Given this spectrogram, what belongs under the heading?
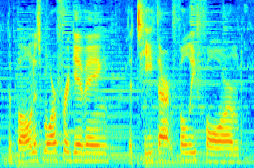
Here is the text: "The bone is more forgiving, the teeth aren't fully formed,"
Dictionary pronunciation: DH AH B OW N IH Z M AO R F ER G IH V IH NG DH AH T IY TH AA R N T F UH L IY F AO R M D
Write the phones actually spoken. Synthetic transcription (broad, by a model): DH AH B OW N IH Z M AO R F ER G IH V IH NG DH AH T IY TH AA R N T F UH L IY F AO R M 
